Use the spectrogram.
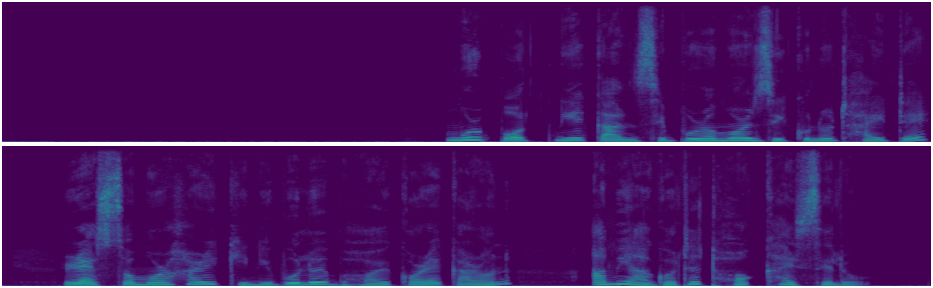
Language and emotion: Assamese, fearful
